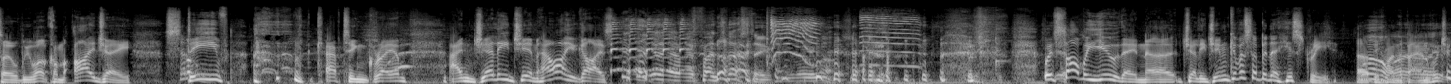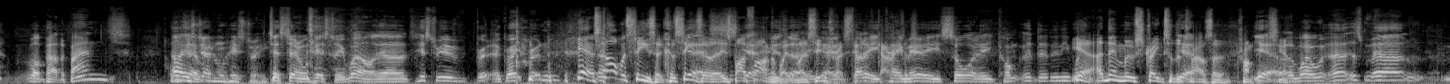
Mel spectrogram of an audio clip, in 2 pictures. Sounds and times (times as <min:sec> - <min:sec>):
Speech: 0:00.0 - 0:02.3, 0:03.0 - 0:08.4, 0:10.4 - 0:29.0.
